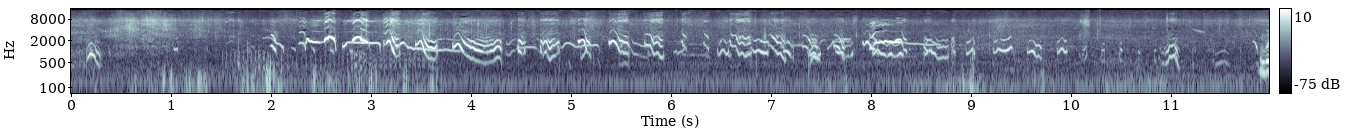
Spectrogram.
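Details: Outdoors at Denning Farms, a litter of seven Cockapoo puppies plays and crowds around people. A dense, rapid stream of high-pitched whining yelps and squeals runs for about eight seconds, then fades to scattered whimpers.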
